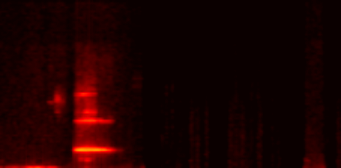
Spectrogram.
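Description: A brief high-pitched chirp, a few pure tones together lasting about a quarter of a second, about half a second in; otherwise near silence.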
